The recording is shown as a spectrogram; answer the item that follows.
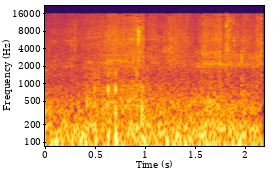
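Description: Near silence: faint outdoor background with a couple of barely audible ticks.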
